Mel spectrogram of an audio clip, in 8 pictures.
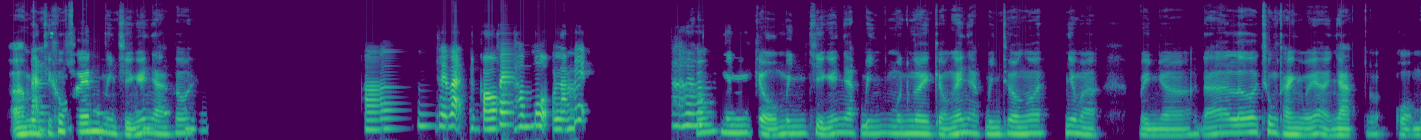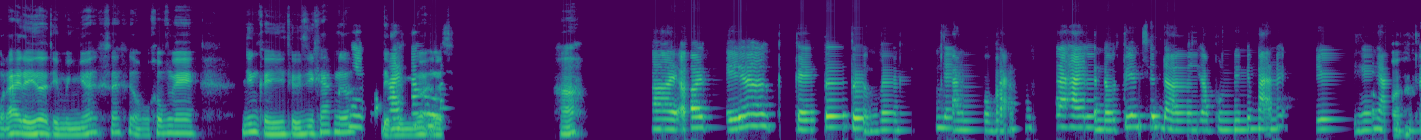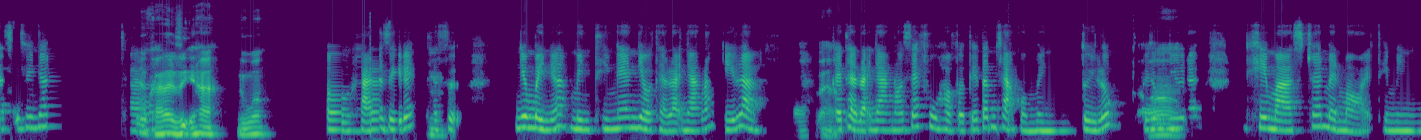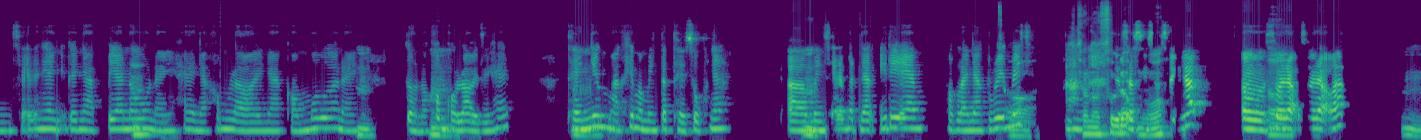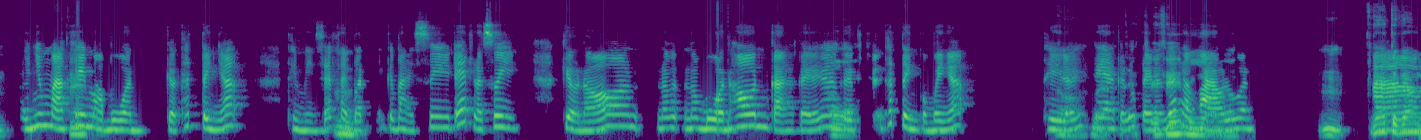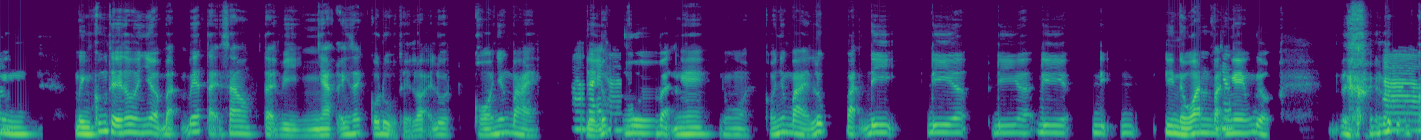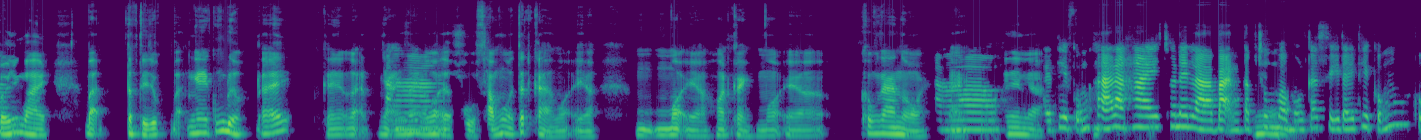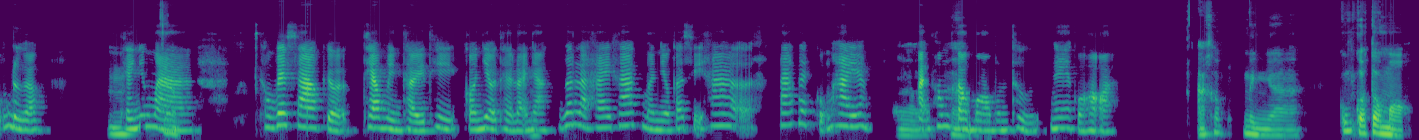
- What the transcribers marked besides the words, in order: distorted speech; tapping; unintelligible speech; chuckle; other background noise; other noise; mechanical hum; chuckle; chuckle; unintelligible speech
- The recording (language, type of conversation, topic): Vietnamese, unstructured, Bạn thường nghe thể loại nhạc nào khi muốn thư giãn?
